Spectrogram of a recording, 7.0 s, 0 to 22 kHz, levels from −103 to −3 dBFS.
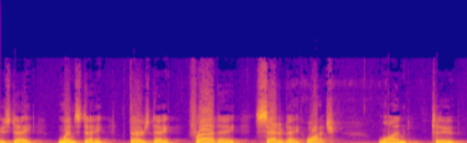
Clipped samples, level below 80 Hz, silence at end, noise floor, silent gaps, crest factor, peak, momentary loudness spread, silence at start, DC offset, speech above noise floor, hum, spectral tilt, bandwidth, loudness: under 0.1%; -54 dBFS; 0.05 s; -48 dBFS; none; 16 dB; -4 dBFS; 12 LU; 0 s; under 0.1%; 29 dB; none; -6.5 dB/octave; 13 kHz; -19 LUFS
